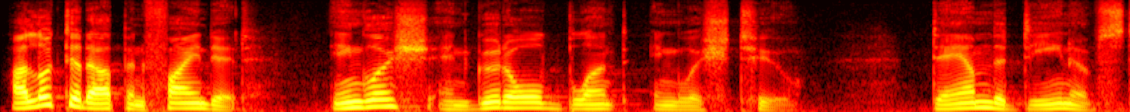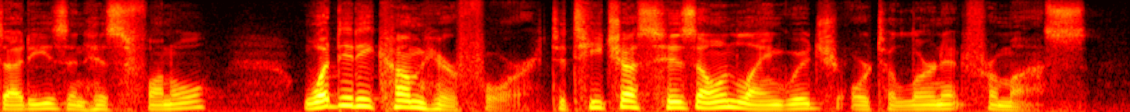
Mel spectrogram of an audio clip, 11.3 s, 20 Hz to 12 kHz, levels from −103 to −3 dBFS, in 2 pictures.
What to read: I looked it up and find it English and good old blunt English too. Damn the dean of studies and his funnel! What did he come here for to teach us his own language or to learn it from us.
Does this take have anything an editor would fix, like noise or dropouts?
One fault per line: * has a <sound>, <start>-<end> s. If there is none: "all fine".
all fine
